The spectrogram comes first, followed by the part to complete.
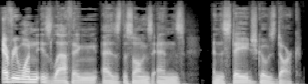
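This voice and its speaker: A man serves as narrator, reading stage directions in a scripted style. His voice is very low and recorded dry, without room sound. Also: measured pace, clear, resonant tone, no echo.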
